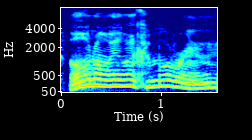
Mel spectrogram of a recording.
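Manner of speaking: high, pushy mocking voice; mock eager visitor. People insisting on seeing the new house, mock eager. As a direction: imitate people begging to visit.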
